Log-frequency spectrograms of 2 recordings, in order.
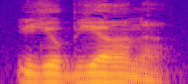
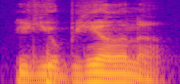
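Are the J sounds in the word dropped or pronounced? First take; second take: pronounced; pronounced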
